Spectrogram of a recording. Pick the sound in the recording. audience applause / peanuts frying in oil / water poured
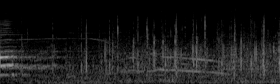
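audience applause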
